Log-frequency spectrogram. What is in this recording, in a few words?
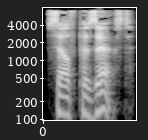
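"self-possessed", British English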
